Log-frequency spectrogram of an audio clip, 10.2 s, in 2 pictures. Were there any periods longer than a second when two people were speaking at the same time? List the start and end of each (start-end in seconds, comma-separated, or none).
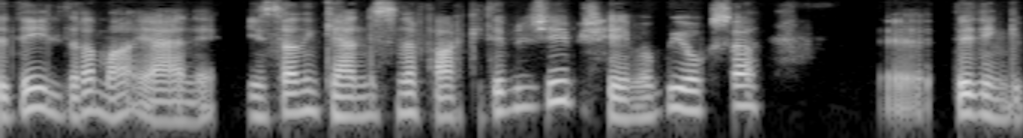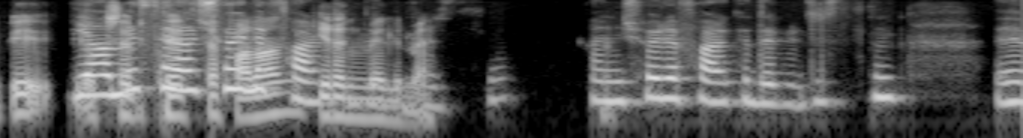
5.5-7.3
